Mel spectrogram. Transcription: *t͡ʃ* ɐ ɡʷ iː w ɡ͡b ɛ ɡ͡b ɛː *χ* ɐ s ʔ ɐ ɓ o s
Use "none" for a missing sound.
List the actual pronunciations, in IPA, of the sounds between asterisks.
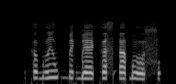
k, k

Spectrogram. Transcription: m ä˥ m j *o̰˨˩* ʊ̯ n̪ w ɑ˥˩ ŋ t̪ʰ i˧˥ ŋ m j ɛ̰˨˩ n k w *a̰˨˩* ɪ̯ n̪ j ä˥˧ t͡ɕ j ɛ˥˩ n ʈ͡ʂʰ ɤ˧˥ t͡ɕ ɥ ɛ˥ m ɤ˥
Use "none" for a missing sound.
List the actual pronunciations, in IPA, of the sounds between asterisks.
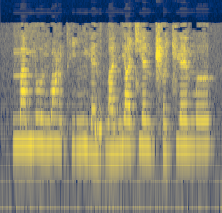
o˥˧, a˦

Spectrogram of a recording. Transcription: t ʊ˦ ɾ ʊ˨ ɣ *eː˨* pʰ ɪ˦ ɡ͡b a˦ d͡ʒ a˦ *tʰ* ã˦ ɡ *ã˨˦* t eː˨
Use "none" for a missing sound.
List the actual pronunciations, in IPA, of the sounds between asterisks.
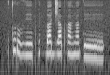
eː˨, pʰ, ã˦

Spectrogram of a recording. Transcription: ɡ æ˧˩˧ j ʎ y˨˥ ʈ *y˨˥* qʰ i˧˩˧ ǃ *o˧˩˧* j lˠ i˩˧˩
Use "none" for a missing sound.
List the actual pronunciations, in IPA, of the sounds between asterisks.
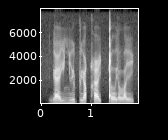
y˨˥, o˧˩˧

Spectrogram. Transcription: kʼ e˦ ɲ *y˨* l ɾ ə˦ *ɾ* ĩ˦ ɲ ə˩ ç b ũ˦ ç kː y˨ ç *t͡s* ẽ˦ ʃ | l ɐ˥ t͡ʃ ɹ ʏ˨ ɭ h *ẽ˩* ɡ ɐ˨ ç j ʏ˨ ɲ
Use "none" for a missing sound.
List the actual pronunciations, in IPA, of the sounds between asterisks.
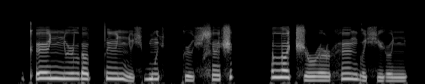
y˦, tː, ɬ, ẽ˦

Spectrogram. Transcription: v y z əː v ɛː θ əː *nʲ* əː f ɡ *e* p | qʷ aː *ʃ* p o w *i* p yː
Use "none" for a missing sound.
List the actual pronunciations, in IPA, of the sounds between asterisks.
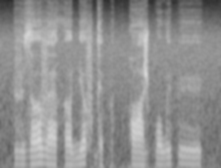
nʲ, e, ʒ, y

